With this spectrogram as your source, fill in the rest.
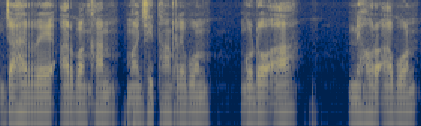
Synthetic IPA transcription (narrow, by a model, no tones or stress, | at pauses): d͡ʒaɦɛɾːɛaɾbaŋkʰanmad͡ʒʱit̪ʰanɾɛbɔn | ɡɔɖɔʔa | nɛɦɔɾʔabɔn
